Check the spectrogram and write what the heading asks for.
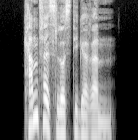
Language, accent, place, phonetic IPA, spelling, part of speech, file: German, Germany, Berlin, [ˈkamp͡fəsˌlʊstɪɡəʁəm], kampfeslustigerem, adjective, De-kampfeslustigerem.ogg
- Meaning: strong dative masculine/neuter singular comparative degree of kampfeslustig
